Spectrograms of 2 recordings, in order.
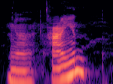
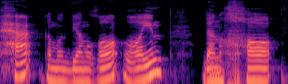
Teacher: tempat keluarnya huruf tersebut adalah kerongkongan atau tenggorokan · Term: huruf halqi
